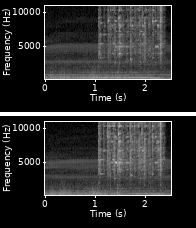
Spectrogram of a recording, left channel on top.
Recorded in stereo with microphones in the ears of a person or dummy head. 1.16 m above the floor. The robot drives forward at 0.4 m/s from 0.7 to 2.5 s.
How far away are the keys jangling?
About 1.1 m.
